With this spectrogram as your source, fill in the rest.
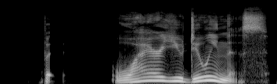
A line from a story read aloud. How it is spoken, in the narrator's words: the son pleaded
